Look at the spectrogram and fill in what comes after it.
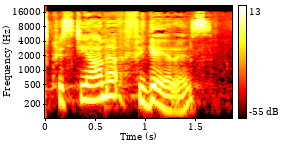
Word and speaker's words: Cristiana Figueres: So this is Cristiana Figueres.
